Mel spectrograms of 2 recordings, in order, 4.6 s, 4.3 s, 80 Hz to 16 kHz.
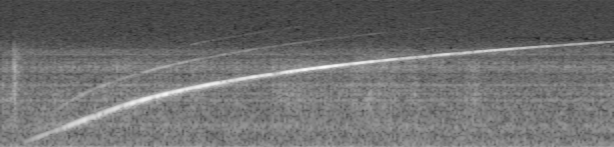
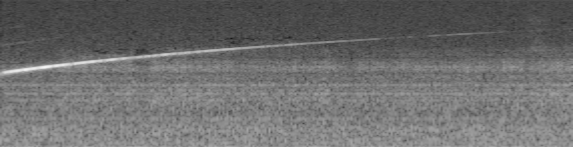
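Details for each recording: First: Crosley 12B radio: a rising test tone reaches a thin, clear high whistle once the radio is detuned, showing the radio and speaker can reproduce treble but the alignment is cutting it. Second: Crosley 12B radio, Canadian, after restoration: pure sweep tone glides up and down evenly without wavering, dropouts or rattles, clean frequency response.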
